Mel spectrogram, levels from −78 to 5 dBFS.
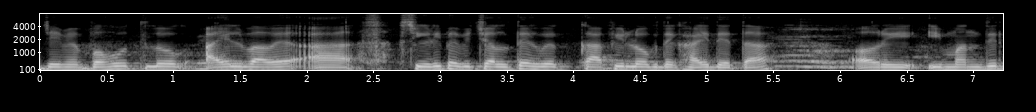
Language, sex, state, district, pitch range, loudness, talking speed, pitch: Bhojpuri, male, Bihar, East Champaran, 125-145 Hz, -19 LUFS, 155 wpm, 135 Hz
